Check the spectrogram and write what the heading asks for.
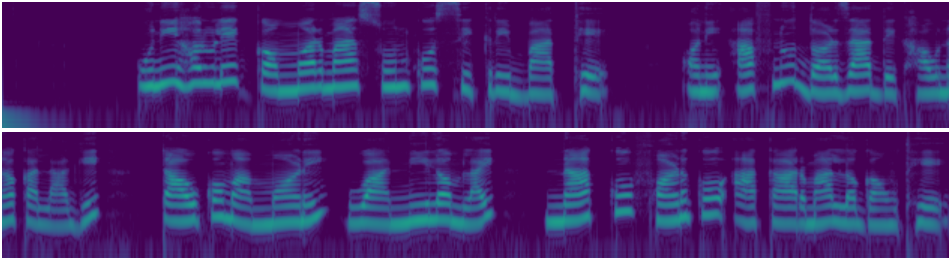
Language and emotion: Nepali, neutral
